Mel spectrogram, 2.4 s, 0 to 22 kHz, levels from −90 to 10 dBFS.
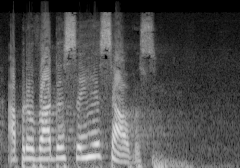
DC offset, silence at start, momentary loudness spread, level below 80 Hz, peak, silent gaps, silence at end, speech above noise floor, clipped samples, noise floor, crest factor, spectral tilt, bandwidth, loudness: under 0.1%; 0.1 s; 15 LU; -28 dBFS; 0 dBFS; none; 0.6 s; 33 dB; 1%; -41 dBFS; 10 dB; -4 dB/octave; 17 kHz; -8 LUFS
